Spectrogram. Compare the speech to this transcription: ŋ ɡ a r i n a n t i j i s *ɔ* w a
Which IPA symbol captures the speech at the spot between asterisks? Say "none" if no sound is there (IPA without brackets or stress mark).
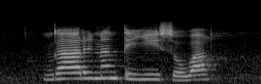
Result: ɔ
